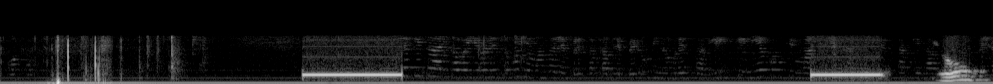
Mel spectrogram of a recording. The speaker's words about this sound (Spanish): voy a llamarle ya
